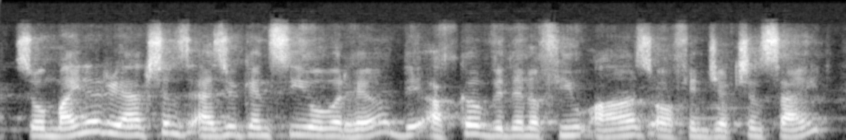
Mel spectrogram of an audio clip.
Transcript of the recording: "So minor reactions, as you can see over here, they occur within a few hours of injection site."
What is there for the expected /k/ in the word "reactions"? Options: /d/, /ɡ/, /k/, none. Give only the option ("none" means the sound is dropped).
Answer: /k/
